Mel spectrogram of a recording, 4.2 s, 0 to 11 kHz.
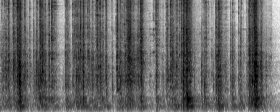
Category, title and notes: Sound effects > Objects / House appliances
knives handling3
cutlery, knives, silverware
